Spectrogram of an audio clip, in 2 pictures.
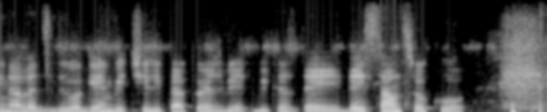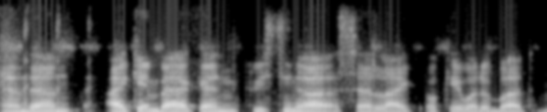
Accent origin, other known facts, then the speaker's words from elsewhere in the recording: Hungary; originally we are from Hungary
